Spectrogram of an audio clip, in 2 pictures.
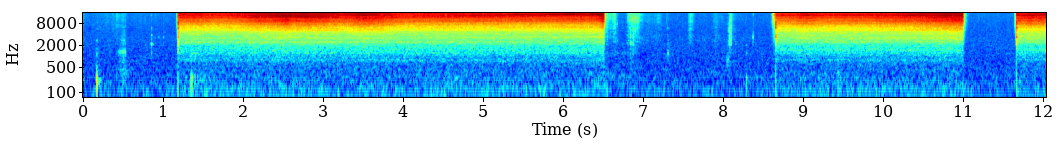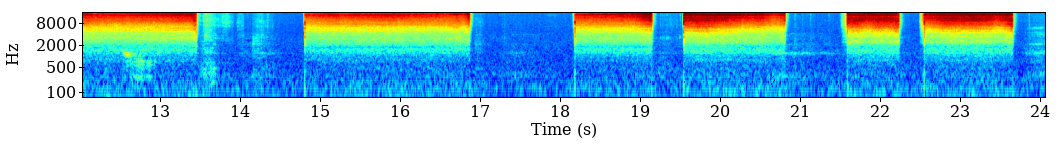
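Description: AK Interactive Basic Line 0.3 mm airbrush spraying paint: a hiss of air through the nozzle that starts and stops sharply as the trigger is pressed and released, about eight times. The first spray lasts about five seconds and the later ones are shorter, the way short detail strokes are laid down.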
